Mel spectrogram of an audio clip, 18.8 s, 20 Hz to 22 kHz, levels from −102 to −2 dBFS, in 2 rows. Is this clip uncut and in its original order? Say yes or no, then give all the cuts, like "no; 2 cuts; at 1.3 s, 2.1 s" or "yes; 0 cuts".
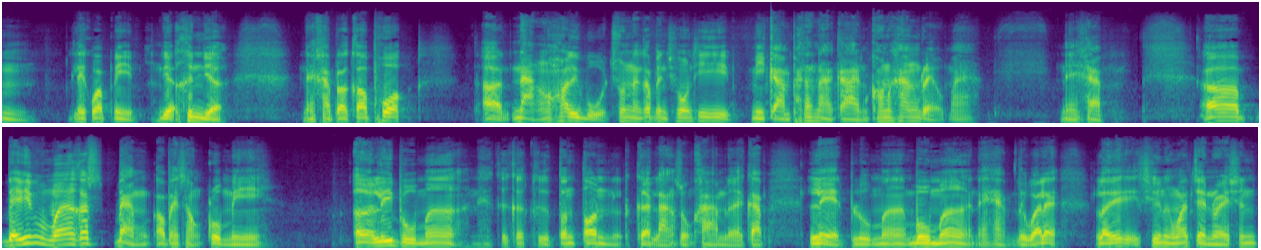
no; 1 cut; at 11.9 s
